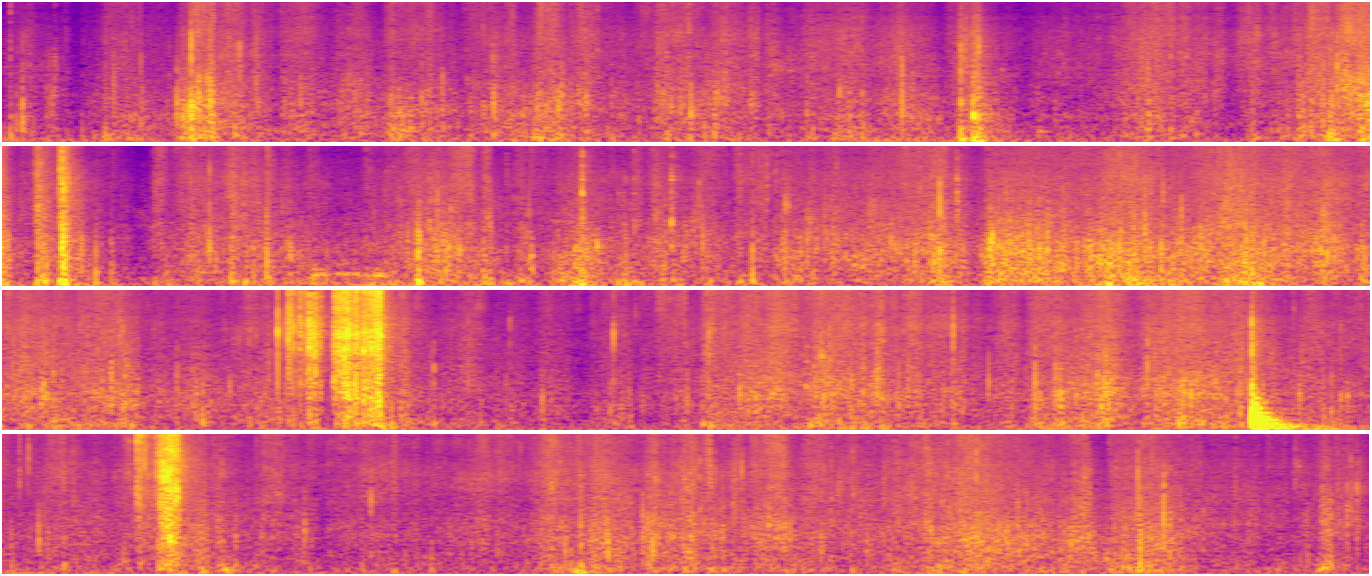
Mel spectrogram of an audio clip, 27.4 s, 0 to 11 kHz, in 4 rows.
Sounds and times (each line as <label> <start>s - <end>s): rustle 5.6s - 15.8s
